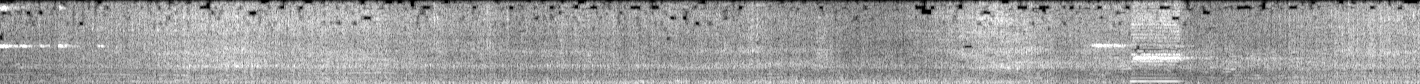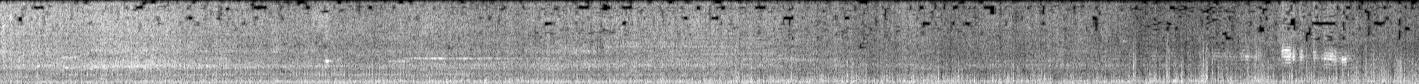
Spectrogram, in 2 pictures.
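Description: Steady engine and road noise from riding in traffic on a busy street, with a short horn toot a little before the middle.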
